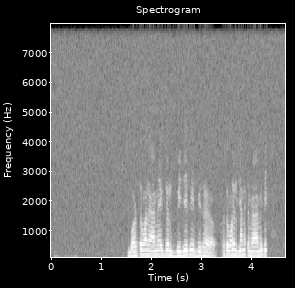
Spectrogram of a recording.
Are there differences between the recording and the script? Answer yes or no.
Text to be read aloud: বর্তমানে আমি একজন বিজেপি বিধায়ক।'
yes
